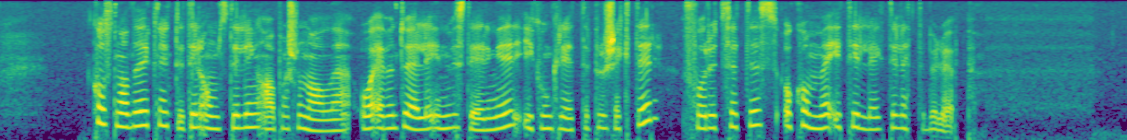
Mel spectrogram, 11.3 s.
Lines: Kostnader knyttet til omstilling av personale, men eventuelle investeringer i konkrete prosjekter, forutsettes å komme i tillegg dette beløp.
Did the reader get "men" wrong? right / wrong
wrong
